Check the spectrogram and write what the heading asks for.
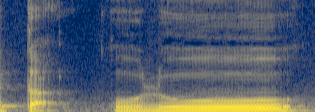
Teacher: حمزہ ساکن کو جھٹکی کے ساتھ ادا کیا جائے گا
